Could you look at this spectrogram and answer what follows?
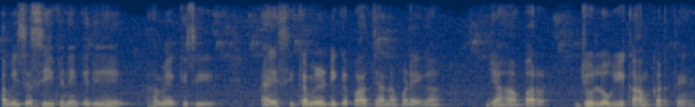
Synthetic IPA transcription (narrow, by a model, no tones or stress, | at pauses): ɐbɪsesiːkʰnekelieɦɐmẽkɪsi | ɛːsikɐmjuːnɪʈikepaːsd͡ʒaːnapɐɽeːɡa | d͡ʒɐɦãpɐɾ | d͡ʒoːloːɡjeka̰ːmkɐɾt̪eɦɛ̃ː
